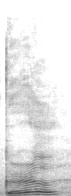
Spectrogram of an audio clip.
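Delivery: ordinary talk, nothing marked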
